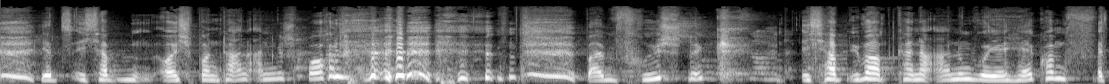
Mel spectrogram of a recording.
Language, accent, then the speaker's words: German; West Germany, Germany; Also ich komme aus dem Westen, ihr kommt so aus dem Osten von Deutschland.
